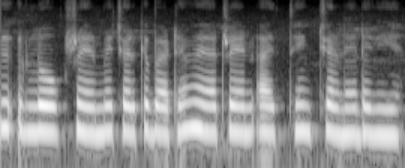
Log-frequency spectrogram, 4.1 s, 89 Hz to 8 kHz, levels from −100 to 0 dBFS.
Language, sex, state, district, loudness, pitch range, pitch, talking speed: Hindi, female, Delhi, New Delhi, -14 LUFS, 230-240 Hz, 235 Hz, 220 wpm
